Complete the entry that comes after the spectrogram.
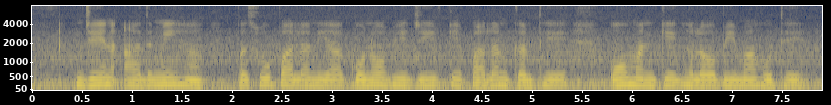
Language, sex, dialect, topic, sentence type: Chhattisgarhi, female, Central, banking, statement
